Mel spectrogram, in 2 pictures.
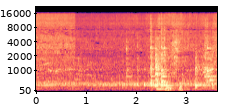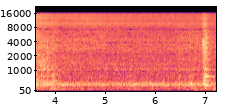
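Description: Onion-and-spice paste sizzling in hot oil in a pressure cooker while a steel spoon stirs it, with a few clicks of the spoon against the pot about two to three seconds in and once near the end.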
